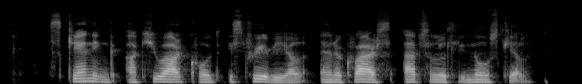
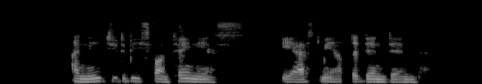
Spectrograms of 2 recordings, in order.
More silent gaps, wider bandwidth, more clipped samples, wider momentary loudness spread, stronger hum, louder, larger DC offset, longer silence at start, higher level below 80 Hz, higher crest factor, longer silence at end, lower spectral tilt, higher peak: second, none vs 2.48-2.81 s; first, 14 kHz vs 8.2 kHz; neither; about the same, 9 LU vs 9 LU; neither; first, -26 LUFS vs -36 LUFS; neither; second, 0.5 s vs 0.7 s; first, -64 dBFS vs -74 dBFS; about the same, 20 dB vs 20 dB; about the same, 0.5 s vs 0.55 s; about the same, -6 dB/octave vs -5 dB/octave; first, -6 dBFS vs -16 dBFS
